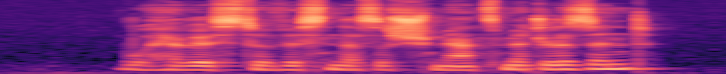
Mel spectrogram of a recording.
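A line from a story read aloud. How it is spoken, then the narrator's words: Calm, dangerous question. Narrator (German): fragte ruhig und gefährlich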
